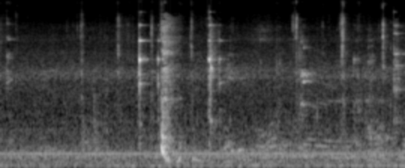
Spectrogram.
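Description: Cutlery clinking a few times against plates over a steady low hum. About two seconds in, a loud short sound slides steeply down in pitch.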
